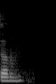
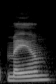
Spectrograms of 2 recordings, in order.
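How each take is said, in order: First: "'em" clipped from ma'am to a short em; Texas drawl. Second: Said in the usual way. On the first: Shown as a demonstration. Chiropractor showing the Texas way, "'em" shortened. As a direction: swallow the ma of "'em", just em. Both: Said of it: "ma'am is yes, 'em".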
